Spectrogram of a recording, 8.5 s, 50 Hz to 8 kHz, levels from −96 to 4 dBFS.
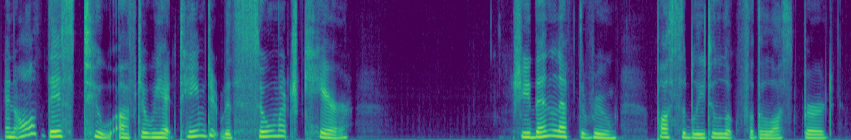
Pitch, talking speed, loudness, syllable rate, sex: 240 Hz, 175 wpm, -18 LUFS, 4.7 syllables/s, female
